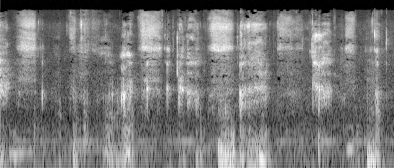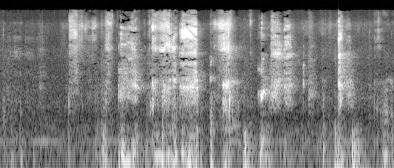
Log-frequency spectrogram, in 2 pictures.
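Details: A pug growling during play time while biting, with rough breathy snarls in irregular bursts, louder stretches around the third and ninth seconds, and short pauses between.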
